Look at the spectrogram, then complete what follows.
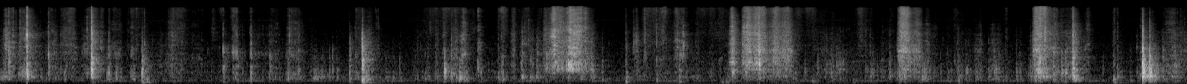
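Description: Cardboard graphics-card packaging being handled: a plain brown inner box sliding out of a printed outer sleeve, with several scraping swishes of cardboard on cardboard and small knocks of the box in the hands.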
